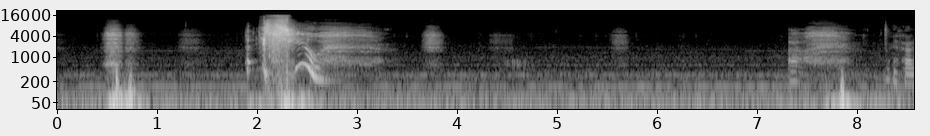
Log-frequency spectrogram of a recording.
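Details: Woman's candle-induced sneeze: a sharp sneeze with a short vocal tail and quiet breaths before and after; ordinary sneeze.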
